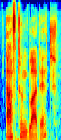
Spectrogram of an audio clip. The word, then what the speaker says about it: Aftonbladet: She is the political editor of Sweden's biggest daily, and I'm told I'm pronouncing this correctly by saying Aftonbladet.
